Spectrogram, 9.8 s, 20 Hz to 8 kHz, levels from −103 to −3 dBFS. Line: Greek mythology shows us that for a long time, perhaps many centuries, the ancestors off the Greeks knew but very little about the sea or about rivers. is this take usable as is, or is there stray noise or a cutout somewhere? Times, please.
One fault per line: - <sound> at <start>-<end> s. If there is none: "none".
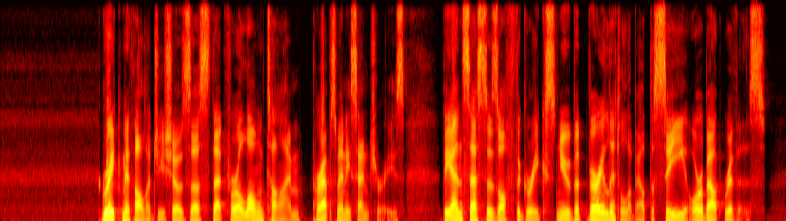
none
